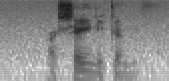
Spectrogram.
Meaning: arsenic
- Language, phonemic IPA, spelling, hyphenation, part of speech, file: Dutch, /ɑrˈseː.ni.kʏm/, arsenicum, ar‧se‧ni‧cum, noun, Nl-arsenicum.ogg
